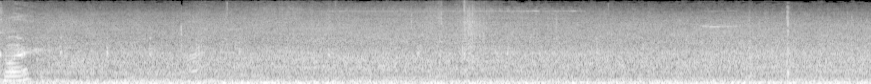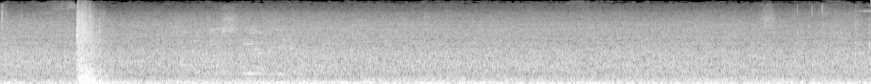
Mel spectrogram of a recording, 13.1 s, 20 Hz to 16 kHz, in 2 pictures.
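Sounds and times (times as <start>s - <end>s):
loud thump: 7.1s - 7.5s.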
